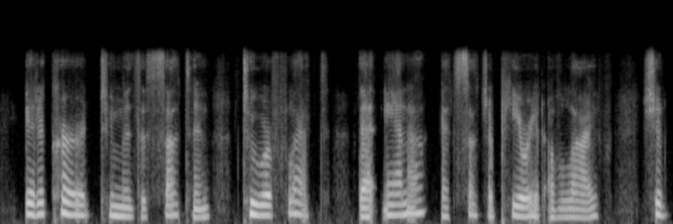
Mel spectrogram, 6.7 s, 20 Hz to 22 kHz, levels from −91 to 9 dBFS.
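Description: Opus voice compression runs through the whole clip. The speech sounds muffled, hoarse and slightly robotic. Nothing lies above about 8.6 kHz, typical of wideband SILK coding. The excitation is coarsely coded, and the heavy damage points to roughly 10 kbps.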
